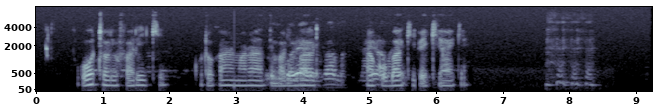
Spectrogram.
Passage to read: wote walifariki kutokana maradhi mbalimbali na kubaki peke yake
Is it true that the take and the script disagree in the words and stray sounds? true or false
true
